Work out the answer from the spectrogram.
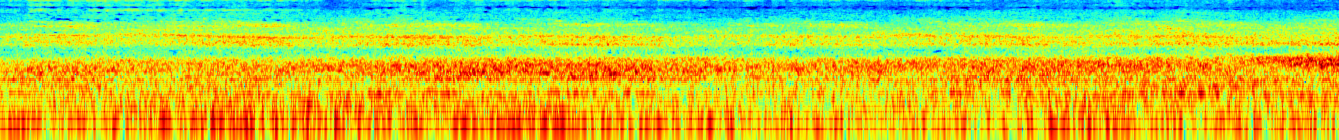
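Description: Passenger coaches rolling past at close range: a steady noise of wheels on the rails, with a faint high wheel squeal that comes and goes.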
